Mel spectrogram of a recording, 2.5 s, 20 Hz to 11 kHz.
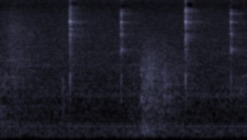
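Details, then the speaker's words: BMW E46 M3 VANOS solenoid valve body, off the car, valves actuated by a strong tray magnet after cleaning: four crisp clicks about half a second apart. The valves snap open and shut freely; they worked poorly before cleaning. "and what you hear is the valve opening and closing now when i first did this when i took it off the car it did that very poorly um now after cleaning it up nice and good it uh here it works very well"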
